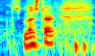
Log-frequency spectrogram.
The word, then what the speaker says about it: Mostert: The 49ers, you have Raheem Mostert. I believe that's how you pronounce it. Yep. Mostert.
